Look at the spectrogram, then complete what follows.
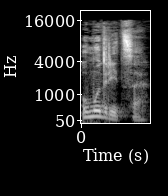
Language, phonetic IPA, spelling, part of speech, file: Russian, [ʊmʊˈdrʲit͡sːə], умудриться, verb, Ru-умудриться.ogg
- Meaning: 1. to become wiser 2. to manage to, to contrive to (to succeed in doing something difficult) 3. to manage to (to do something that could easily have been avoided) 4. passive of умудри́ть (umudrítʹ)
